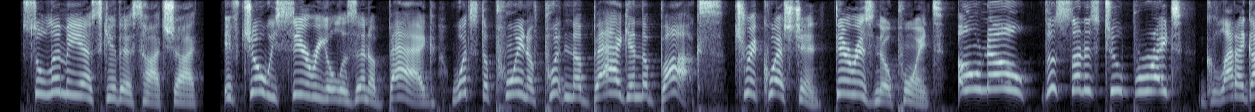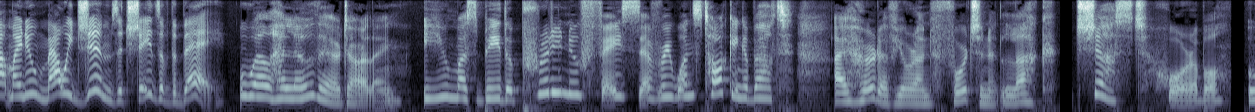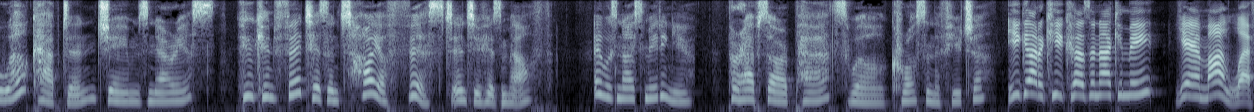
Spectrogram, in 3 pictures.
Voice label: CHARACTER

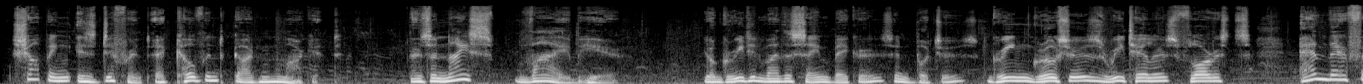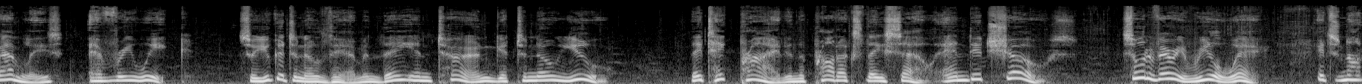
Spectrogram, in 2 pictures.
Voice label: Documentary-type advertisement

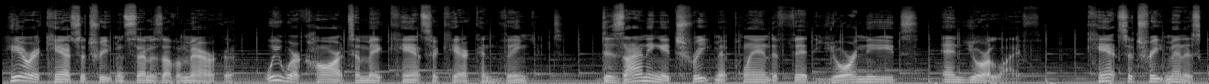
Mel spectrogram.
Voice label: Commercial

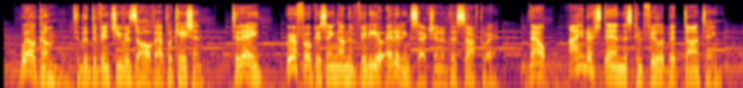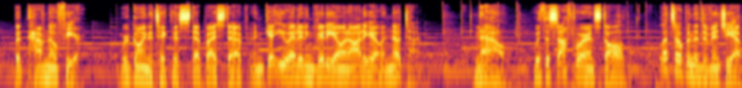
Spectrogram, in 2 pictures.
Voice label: E-Learning

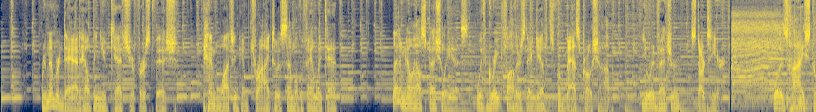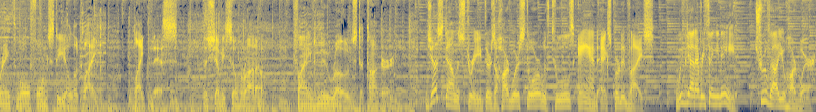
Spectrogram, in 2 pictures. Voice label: commercial

